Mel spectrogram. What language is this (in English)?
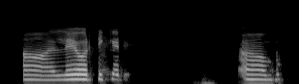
Tamil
